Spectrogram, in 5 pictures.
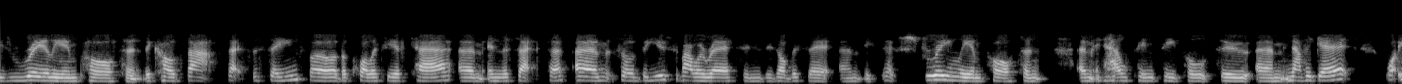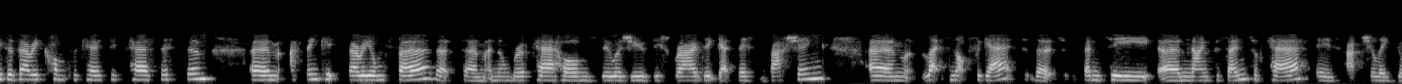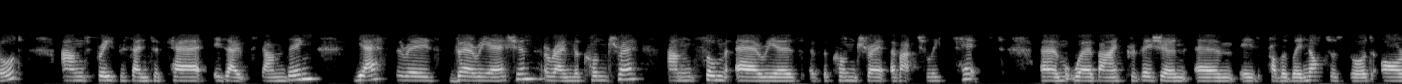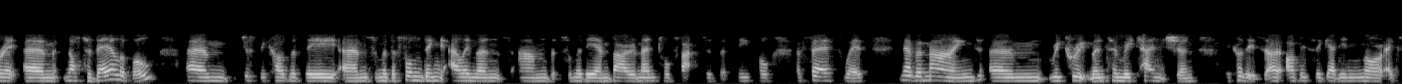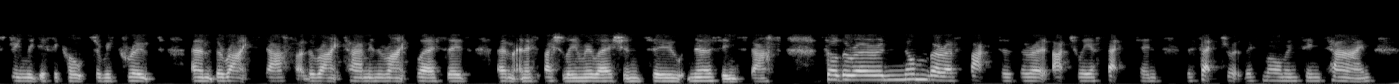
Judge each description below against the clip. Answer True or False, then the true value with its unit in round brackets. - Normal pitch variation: True (3.1 semitones)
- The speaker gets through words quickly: False (160 wpm)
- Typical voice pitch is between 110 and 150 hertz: False (175 Hz)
